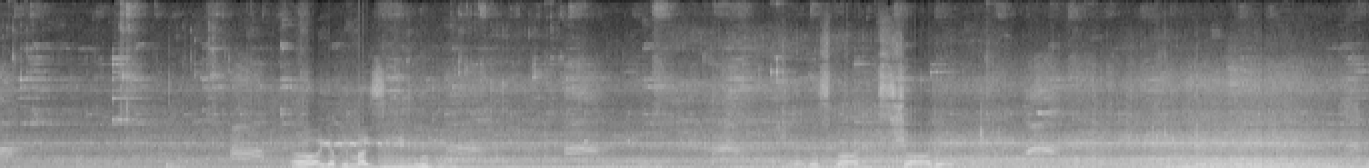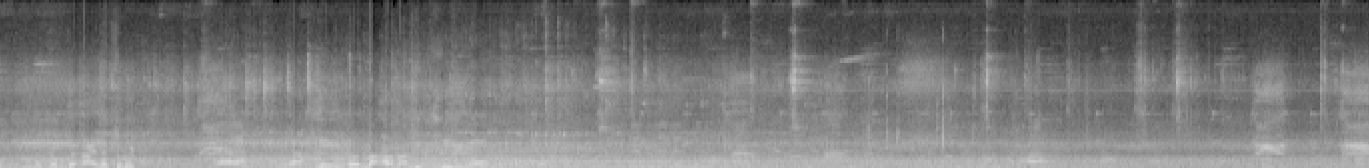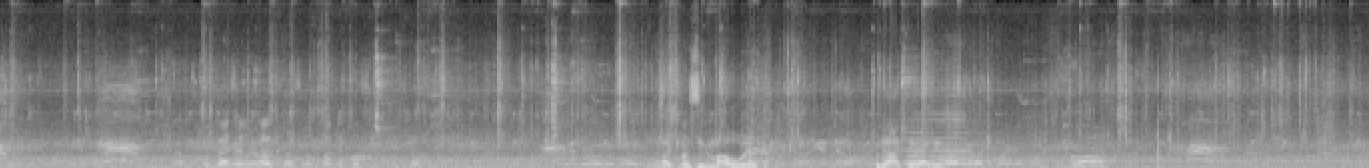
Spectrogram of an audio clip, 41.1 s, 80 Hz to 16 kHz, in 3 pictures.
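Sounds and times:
street background noise: 0:00.0 - 0:41.0
faint voices: 0:13.9 - 0:40.7.

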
